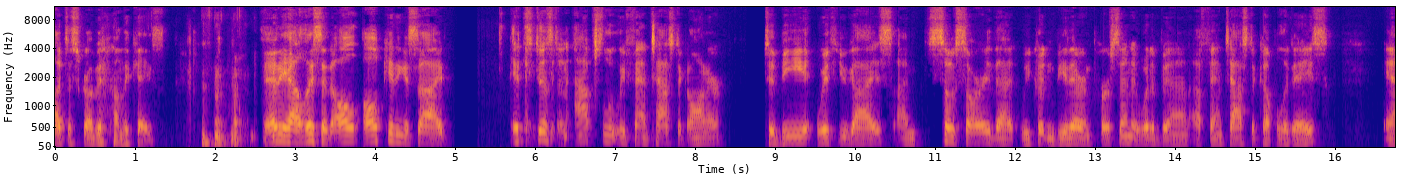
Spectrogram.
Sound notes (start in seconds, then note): 1.7 chuckles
